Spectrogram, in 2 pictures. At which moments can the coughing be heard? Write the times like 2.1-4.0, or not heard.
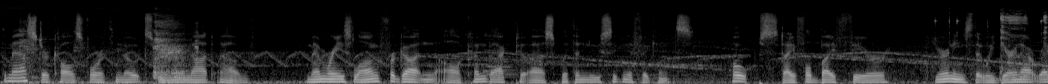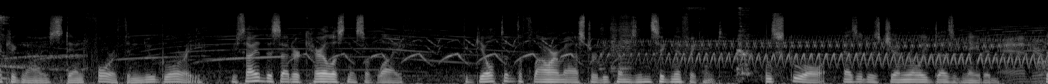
0.1-2.0, 9.3-10.7, 17.3-18.1.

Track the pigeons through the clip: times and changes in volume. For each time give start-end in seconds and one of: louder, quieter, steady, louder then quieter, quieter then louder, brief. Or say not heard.
not heard.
